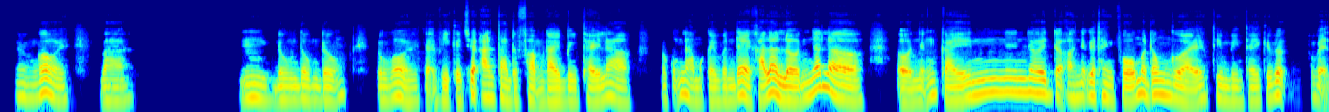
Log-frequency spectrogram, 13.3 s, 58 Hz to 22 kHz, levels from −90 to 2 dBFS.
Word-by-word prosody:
Đúng 130 -2 -7
rồi. 150 -9 +2 0.3
Và 115 +1 -5 1.1
Ừm, 125 -4 -5
đúng, 115 0 -3
đúng, 115 -2 -3
đúng! 115 +6 -2 0.3
Đúng 115 0 -4
rồi. 110 -6 0
Tại - - -4
vì 110 - -4
cái 110 0 -4
chuyện - - +3
an 130 -1 +2
toàn 115 - -1
thực - - -6
phẩm 100 - -2
này 105 0 +3
mình 105 0 -5
thấy 105 0 +1
là 140 +4 -1 0.5
nó - - -7
cũng - - -6
là - - 0
một 110 0 -6
cái 110 -1 -3
vấn 115 +1 -4
đề - - +4
khá 115 - +2
là - - +7
lớn. 120 +3 +4
Nhất 215 +3 +5
là 125 - +5 0.4
ở 100 - +3
những 115 +9 -4
cái 115 -3 +1
những 175 +3 0
nơi 165 -2 +4
đ 150 - -5
ở 130 - -1
những 135 +2 -5
cái 145 - +2
thành 135 -4 -4
phố 115 -1 +3
mà 165 +4 +1
đông 155 -1 +1
người 120 -6 +2
ấy, 120 - 0
thì 125 - -4
mình 110 -1 -5
thấy 110 0 -4
cái 120 +2 -5
việc 155 - +3 0.3
vệ - - -1
115 Hz, 245 wpm, -30 LUFS, 110-140 Hz, 1.1 s, là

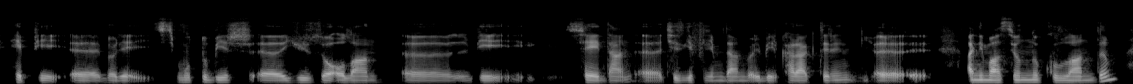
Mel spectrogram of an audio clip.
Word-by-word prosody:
happy 95 -2 -1
eee, 90 -2 +1
böyle 95 -1 -1
hiç - - -4
mutlu 105 +1 -4
bir, 105 -1 -1
eee, 100 - +2 0.3
yüzü 100 -1 -3
olan, 95 -1 +3 0.3
eee, 90 0 -2 0.3
bir 95 -1 -2 0.4
şeyden, 90 -2 +2
eee, - - -1
çizgi 100 0 -2
filmden 90 -1 -3
böyle 90 - 0
bir 90 - 0
karakterin, 95 +3 +1 0.2
eee, 455 -2 +3 0.6
animasyonunu 105 +1 +4
kullandım. 95 - +1
95 Hz, 110 wpm, -30 LUFS, 90-105 Hz, 0.6 s, animasyonunu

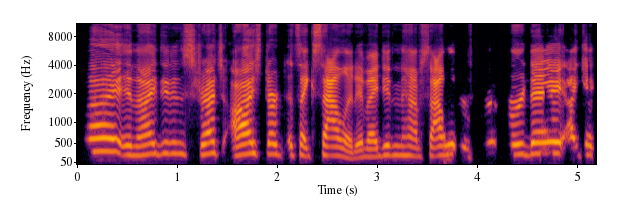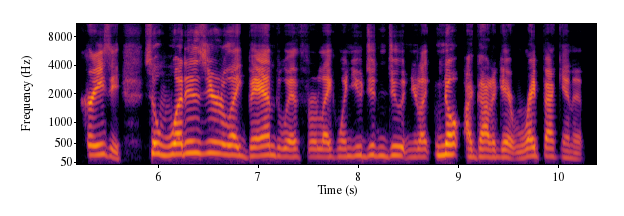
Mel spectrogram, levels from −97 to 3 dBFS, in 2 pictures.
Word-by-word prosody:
go - - +4
by, 310 0 +5 0.2
and 215 -1 0
I 235 +3 +4
didn't 255 0 -5
stretch, 240 +3 +2
I 235 +4 +6
start 245 -3 -1
it's 220 - -7
like 210 -3 +2
salad, 210 -8 +4
if 170 - -1
I 185 0 +4
didn't 220 +2 -4
have 205 -3 -3
salad 220 +3 +3
or 405 - -10
fruit - - -12
for 235 +1 +2
a - - -2
day, 255 +2 +6 0.3
I - - +2
get 225 -1 -5
crazy. 230 +1 -1 0.2
So 255 - -2
what 245 +2 0
is 270 -1 -2
your, 265 -2 0
like, 225 -4 -3
bandwidth 200 -3 -1
for, 180 +1 -13
like, 180 0 -4
when 185 +1 -11
you 210 +2 -9
didn't 210 +1 -9
do 215 +2 -6
it - - -4
and 170 - -20
you're 175 - -8
like, 180 - -6
"No, 235 +2 +1
I 180 - -5
gotta 180 -1 -4
get 175 -3 -5
right 195 +7 -3
back 190 -3 -4
in 160 -2 -9
it." 135 -1 -14
220 Hz, 275 wpm, -22 LUFS, 190-245 Hz, 0.3 s, I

